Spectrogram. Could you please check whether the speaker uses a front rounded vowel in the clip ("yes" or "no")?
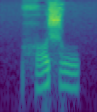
no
